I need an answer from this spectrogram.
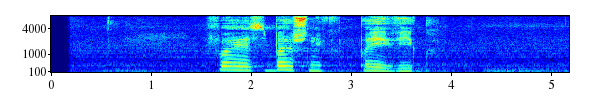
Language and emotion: Russian, sad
